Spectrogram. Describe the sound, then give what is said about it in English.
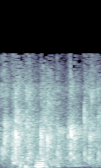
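Audience applause, a dense steady patter of many hands clapping, with a voice briefly audible mixed into the noise. “Why the applause?”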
